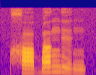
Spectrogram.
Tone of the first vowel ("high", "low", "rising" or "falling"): low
